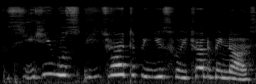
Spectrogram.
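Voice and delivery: ordinary delivery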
